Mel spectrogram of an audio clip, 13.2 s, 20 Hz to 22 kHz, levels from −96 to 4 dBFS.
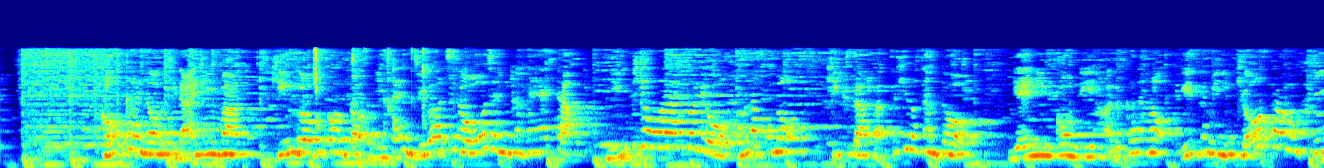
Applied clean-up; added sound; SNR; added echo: classical method WPE with log-MMSE.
